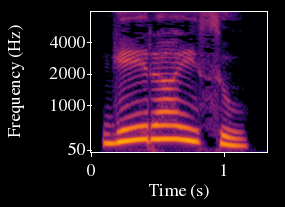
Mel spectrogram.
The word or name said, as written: ಘೇರಾಯಿಸು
